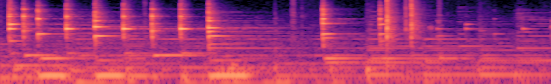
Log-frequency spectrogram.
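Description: Mobile phone ringtone: a quick run of bright, marimba-like notes starting suddenly, then a second burst of notes, over a soft background music bed.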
